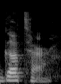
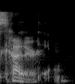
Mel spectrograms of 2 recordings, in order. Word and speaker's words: Qatar: the Hebrew and the but it's like ka is how she would say it like in her throat. But they also say gutter gutter. So like kind of like a gutter, but um, so so it's cutter. So, it's This is hard.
